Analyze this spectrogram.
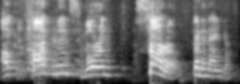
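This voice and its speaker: A woman's voice: a little high, animated, measured pace, crowd noise. A young woman playing an earnest, solemn, loyal courtier, declaiming Shakespeare formally and with measure on stage. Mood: earnest, dutiful. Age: young adult. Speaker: student actor. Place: school theatre stage. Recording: echoey stage hall.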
